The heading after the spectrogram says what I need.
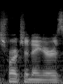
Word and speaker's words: Schwarzenegger: Madonna doesn't have a last name, and Schwarzenegger's is Schwarzenegger. 4 syllables.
